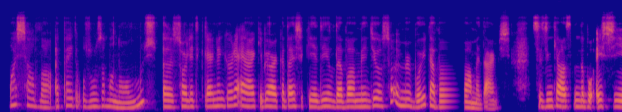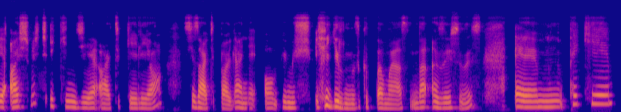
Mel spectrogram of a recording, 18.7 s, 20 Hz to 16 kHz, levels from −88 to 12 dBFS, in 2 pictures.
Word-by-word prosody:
Maşallah. 230 Hz, -8 st, -3 dB
Epey 240 Hz, +3 st, -6 dB
de 210 Hz, -, -9 dB
uzun 205 Hz, +1 st, -7 dB
zaman 210 Hz, -3 st, -4 dB
olmuş. 185 Hz, -, -2 dB
Eee, 200 Hz, -1 st, +2 dB
söylediklerine 210 Hz, +2 st, -2 dB
göre 230 Hz, +3 st, -1 dB
eğer 215 Hz, -2 st, +2 dB
ki -, -, -6 dB
bir -, -, +1 dB
arkadaşlık 215 Hz, +1 st, +2 dB
7 200 Hz, 0 st, 0 dB
yıl 215 Hz, -2 st, -1 dB
devam 200 Hz, +1 st, +3 dB
ediyorsa 225 Hz, -, -2 dB
ömür 230 Hz, -, -1 dB
boyu 240 Hz, +8 st, 0 dB
devam 190 Hz, -5 st, 0 dB
edermiş. 145 Hz, -, -3 dB, 0.3 s
Sizinki 210 Hz, +2 st, +1 dB
aslında 200 Hz, 0 st, +3 dB
bu 195 Hz, -, +3 dB
eşiği 205 Hz, -1 st, +4 dB
aşmış, 195 Hz, +11 st, +3 dB, 0.2 s
2'nciye 180 Hz, -6 st, -1 dB
artık 155 Hz, +6 st, -4 dB
geliyor. 155 Hz, -1 st, -1 dB, 0.4 s
Siz 190 Hz, -3 st, -1 dB
artık, 150 Hz, 0 st, +3 dB
böyle, 145 Hz, +4 st, +1 dB
hani, 160 Hz, -3 st, -2 dB
o 160 Hz, -2 st, -2 dB
gümüş 175 Hz, -1 st, +1 dB, 0.3 s
yılınızı 160 Hz, -3 st, +2 dB
kutlamaya 155 Hz, -5 st, 0 dB
aslında 165 Hz, +4 st, -1 dB
hazırsınız. 175 Hz, -1 st, -1 dB, 0.5 s
Emm, 195 Hz, 0 st, +4 dB
peki, 290 Hz, +1 st, 0 dB
195 Hz, 130 wpm, -27 LUFS, 175-215 Hz, 0.5 s, eşiği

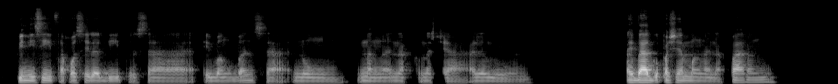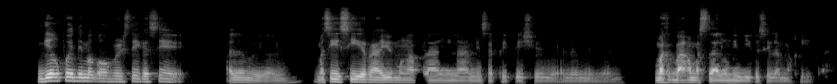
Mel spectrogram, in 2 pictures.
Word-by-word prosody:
binisita 95 Hz, 0 st, -1 dB
ko -, -, -2 dB
sila 90 Hz, -2 st, 0 dB
dito 85 Hz, +1 st, -6 dB
sa 80 Hz, -1 st, -6 dB, 0.2 s
ibang 85 Hz, 0 st, -5 dB
bansa, 95 Hz, +1 st, -6 dB
nung 80 Hz, -1 st, -6 dB, 0.2 s
nanganak 80 Hz, 0 st, -6 dB
na -, -, -6 dB
siya, 75 Hz, 0 st, -9 dB
alam 85 Hz, 0 st, -4 dB
mo -, -, -8 dB
yun, 75 Hz, 0 st, -15 dB, 1.1 s
ay 100 Hz, -, +3 dB
bago 100 Hz, -1 st, +9 dB
pa -, -, +2 dB
siya 95 Hz, -2 st, 0 dB
manganak 80 Hz, -3 st, -5 dB
parang 105 Hz, +2 st, -3 dB, 1.0 s
hindi 130 Hz, +5 st, +6 dB
ako 170 Hz, +1 st, +6 dB
pwedeng 165 Hz, -1 st, +7 dB
mag-overstay 135 Hz, -1 st, -1 dB
kasi 125 Hz, +1 st, -1 dB, 0.4 s
alam 105 Hz, 0 st, 0 dB
mo 95 Hz, -, -3 dB
yun, 90 Hz, +2 st, -7 dB, 0.2 s
masisira 120 Hz, -1 st, +4 dB
yung 105 Hz, -1 st, +1 dB
mga 100 Hz, -, -1 dB
plano 95 Hz, 0 st, -2 dB
namin 90 Hz, -1 st, -4 dB
sa -, -, -7 dB
petisyon 80 Hz, -2 st, -7 dB
eh -, -, -13 dB
alam 80 Hz, 0 st, -8 dB
mo 75 Hz, -, -9 dB
yun. 75 Hz, 0 st, -14 dB, 0.4 s
Mas 100 Hz, 0 st, +6 dB
baka 100 Hz, -1 st, +5 dB
mas 100 Hz, -1 st, 0 dB
lalong 95 Hz, 0 st, +3 dB
hindi 85 Hz, -1 st, -1 dB
ko -, -, -6 dB
sila 80 Hz, -, -6 dB
makita. 75 Hz, -, -15 dB
90 Hz, 170 wpm, -24 LUFS, 80-105 Hz, 1.1 s, bago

